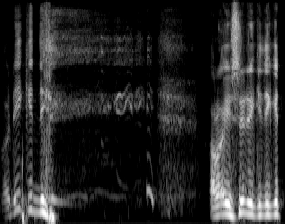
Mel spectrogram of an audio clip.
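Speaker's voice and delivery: ordinary talk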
